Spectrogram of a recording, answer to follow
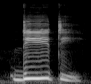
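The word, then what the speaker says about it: deity: के लिए इंग्लिश होगा डीई टी डी ई टी इसको हमें प्रोनाउंस ऐसे करना है डीई टी डीई टी का स्पेलिंग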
